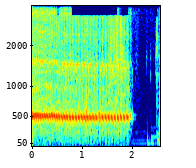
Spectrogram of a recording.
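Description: A telephone ringing: one rapid, buzzing trill that pulses evenly for about two seconds, then cuts off into near silence.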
